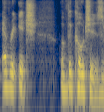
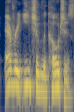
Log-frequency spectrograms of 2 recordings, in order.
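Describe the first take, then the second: First: The vowel in 'each' sounds like 'itch'. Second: The vowel in 'each' sounds like 'each'. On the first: The speaker calls it wrong. "it sounds like he's saying like every like time" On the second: The speaker calls it right. "Instead of"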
